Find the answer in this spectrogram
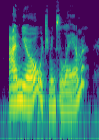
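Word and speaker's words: agneau: an and it's nia it's a different sound ano which means lamb dyna dini day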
